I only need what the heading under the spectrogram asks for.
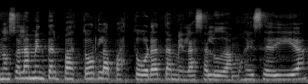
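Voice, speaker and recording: Her high voice holding a fairly even intonation, a woman speaks. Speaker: churchgoer sharing testimony. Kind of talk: testimony.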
